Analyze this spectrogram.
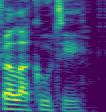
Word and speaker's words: Fela Kuti: How you pronounce his first name? Fela Kuti.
